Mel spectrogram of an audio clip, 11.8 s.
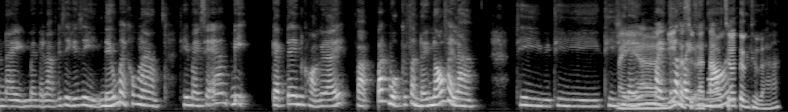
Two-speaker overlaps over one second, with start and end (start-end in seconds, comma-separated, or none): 9.2-11.1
